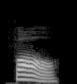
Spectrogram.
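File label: "Fall", English; otoño en inglés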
